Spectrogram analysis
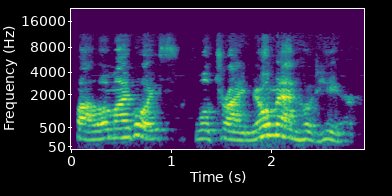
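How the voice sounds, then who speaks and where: A woman's voice: medium pitch, expressive, unhurried, lightly acted. A woman playing a mischievous, taunting goblin sprite in a theatrical Shakespeare reading over a video call. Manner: theatrical, teasing. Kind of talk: Shakespeare table read in verse. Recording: muffled video call, distant mic.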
